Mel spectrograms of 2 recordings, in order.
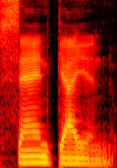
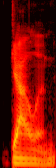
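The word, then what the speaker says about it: San Gallán: Peru on an island called San Gallen, or Gallon, if you're going to pronounce it like a gringo.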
